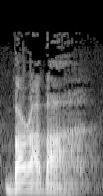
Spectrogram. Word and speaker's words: Barabbas: In English, which is taken from the Greek translation, we call him Barabbas. But in Aramaic, the language that they would have been speaking, his name is pronounced Barabbas.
